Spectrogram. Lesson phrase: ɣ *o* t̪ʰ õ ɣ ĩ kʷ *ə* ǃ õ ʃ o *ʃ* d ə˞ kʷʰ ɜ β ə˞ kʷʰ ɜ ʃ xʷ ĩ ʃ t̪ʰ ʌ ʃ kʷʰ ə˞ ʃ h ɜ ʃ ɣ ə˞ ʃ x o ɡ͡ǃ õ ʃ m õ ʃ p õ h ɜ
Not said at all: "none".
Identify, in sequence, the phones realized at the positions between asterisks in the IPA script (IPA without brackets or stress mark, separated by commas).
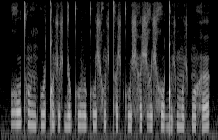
o, ə˞, ʃ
